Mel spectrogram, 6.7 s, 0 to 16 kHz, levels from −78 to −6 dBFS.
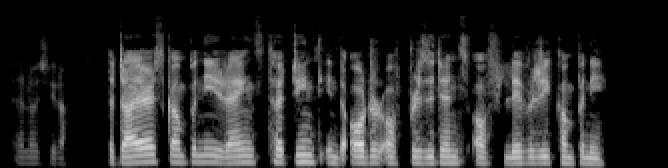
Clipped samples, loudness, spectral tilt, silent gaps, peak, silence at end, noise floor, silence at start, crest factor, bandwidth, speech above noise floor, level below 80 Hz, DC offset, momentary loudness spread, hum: under 0.1%; -25 LUFS; -5 dB/octave; none; -4 dBFS; 0.65 s; -82 dBFS; 0.2 s; 22 dB; 11 kHz; 56 dB; -72 dBFS; under 0.1%; 8 LU; none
